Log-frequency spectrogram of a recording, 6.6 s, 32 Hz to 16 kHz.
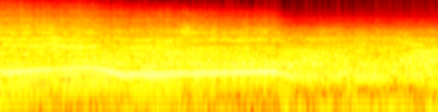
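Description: A 2023 Range Rover's twin-turbo V8, fitted with a Quicksilver Sound Architect exhaust, accelerates away. The revs climb, drop at a gearchange about a second and a half in, hold steady, then drop again at a second shift around four seconds in as the car fades into the distance.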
